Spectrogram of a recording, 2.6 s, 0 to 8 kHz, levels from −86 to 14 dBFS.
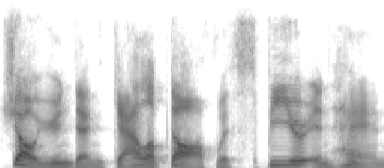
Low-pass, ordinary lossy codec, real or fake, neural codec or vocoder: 7.2 kHz; Opus, 24 kbps; real; none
